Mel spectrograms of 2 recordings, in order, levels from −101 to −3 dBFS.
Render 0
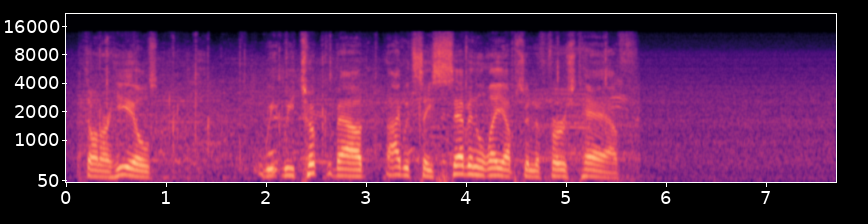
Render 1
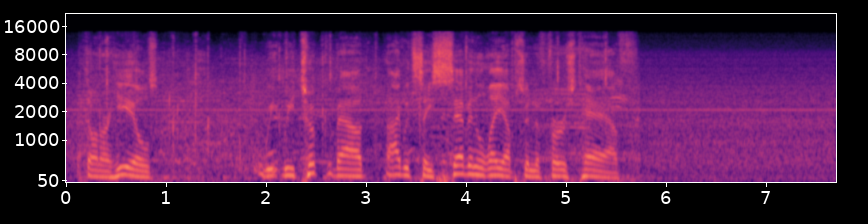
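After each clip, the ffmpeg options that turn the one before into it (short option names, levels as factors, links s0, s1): -filter_complex "[0:a]acrossover=split=160|3000[s0][s1][s2];[s1]acompressor=threshold=0.00631:ratio=2[s3];[s0][s3][s2]amix=inputs=3:normalize=0,aeval=exprs='val(0)+0.00251*sin(2*PI*2100*n/s)':c=same"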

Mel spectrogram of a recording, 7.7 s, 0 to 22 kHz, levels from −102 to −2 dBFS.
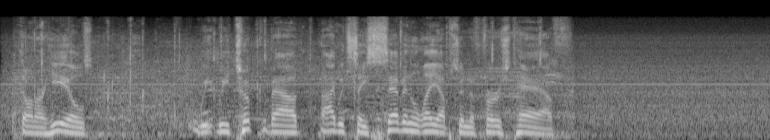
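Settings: -af "adynamicequalizer=threshold=0.00562:dfrequency=4400:dqfactor=1.1:tfrequency=4400:tqfactor=1.1:attack=5:release=100:ratio=0.375:range=1.5:mode=cutabove:tftype=bell,volume=1.68"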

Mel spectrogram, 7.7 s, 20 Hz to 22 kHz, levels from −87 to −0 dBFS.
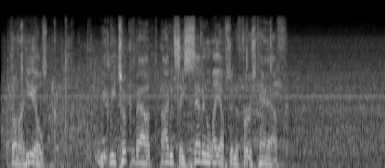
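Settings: -af "flanger=delay=20:depth=3:speed=2.5,volume=1.41"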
